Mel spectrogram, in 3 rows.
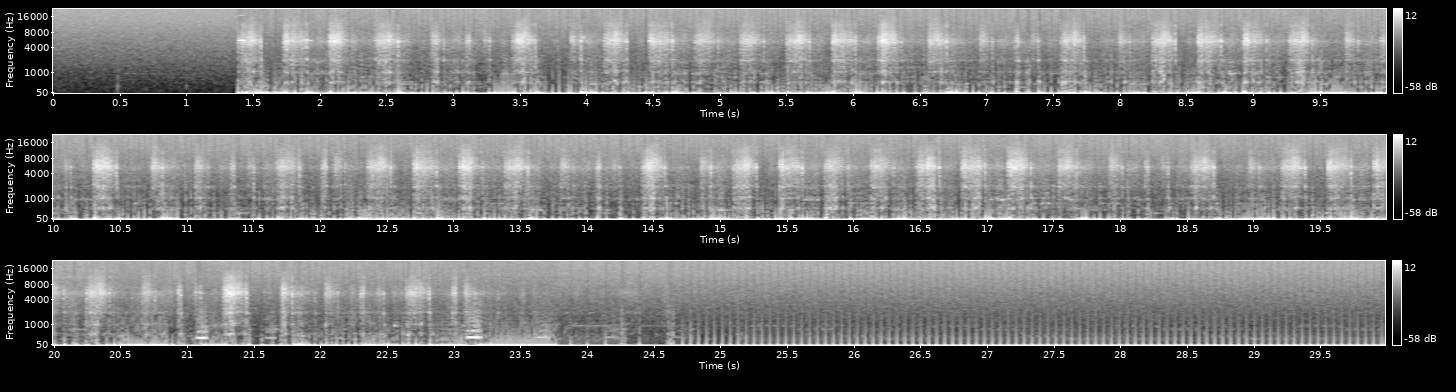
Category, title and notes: Music > Solo percussion
Simple Bass Drum and Snare Pattern with Weirdness Added 039
It's pretty much all in the name (and the tags). I took a simple 4/4 beat, snare on 1 and 3, bass on 2 and 4, and then I added erratic chains of effects that I primarily determined aleatorically. The result is sometimes noisy, sometimes it's fun or simply strange, but perhaps it could be useful to you in some way.
FX-Drum, FX-Laden-Simple-Drum-Pattern, Experimental-Production, FX-Laden, Fun, Bass-Drum, Silly, Experiments-on-Drum-Patterns, Experimental, Noisy, Four-Over-Four-Pattern, Experiments-on-Drum-Beats, Bass-and-Snare, Simple-Drum-Pattern, Glitchy, FX-Drums, Snare-Drum, Interesting-Results, FX-Drum-Pattern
